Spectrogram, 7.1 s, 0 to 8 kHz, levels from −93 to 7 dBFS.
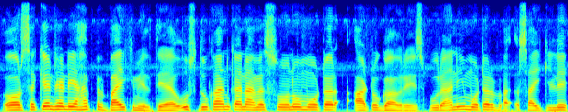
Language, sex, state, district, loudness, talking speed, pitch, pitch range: Hindi, male, Bihar, West Champaran, -16 LUFS, 175 wpm, 180 Hz, 165-195 Hz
